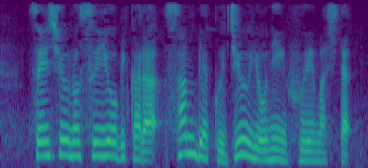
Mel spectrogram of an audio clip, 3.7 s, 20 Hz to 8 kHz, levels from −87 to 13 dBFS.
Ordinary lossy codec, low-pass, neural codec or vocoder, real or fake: MP3, 32 kbps; 7.2 kHz; none; real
